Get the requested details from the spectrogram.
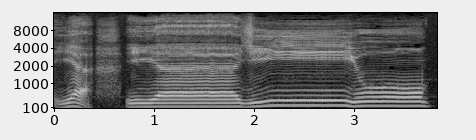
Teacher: keluarnya huruf berasal dari tengah lidah ya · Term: huruf ya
